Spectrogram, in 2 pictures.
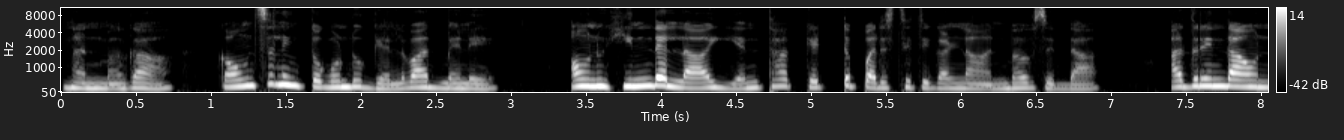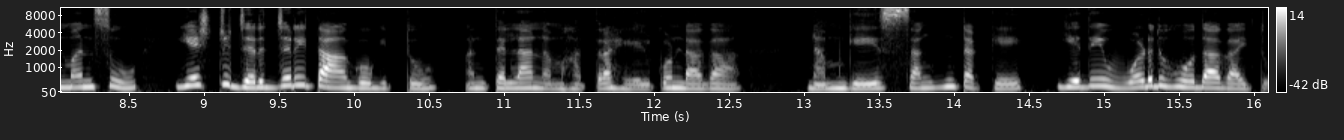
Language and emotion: Kannada, sad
